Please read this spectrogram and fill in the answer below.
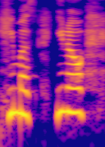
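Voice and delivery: put-on high-pitched, patronizing, coddling voice as to a child. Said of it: "she almost treats him like a little kid".

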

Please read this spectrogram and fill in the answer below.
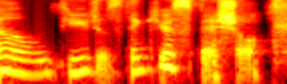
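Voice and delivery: ordinary talk

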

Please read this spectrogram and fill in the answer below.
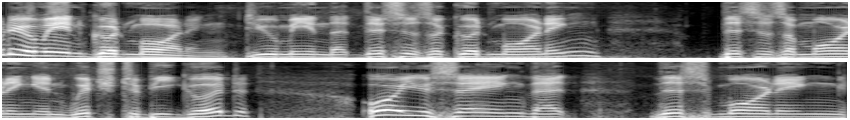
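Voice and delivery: put-on confrontational wizard voice. Retelling Gandalf's reply to a friendly good morning: imitating Gandalf being confrontational. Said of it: "Gandalf's kinda, like, confrontational the first time".

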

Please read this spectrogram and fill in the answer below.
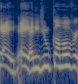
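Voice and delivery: rough, gruff put-on New Jersey accent. Describing a magical game character in the overworld, in a gruff jersey accent. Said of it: "he has this like real gruff, like Jersey accent".

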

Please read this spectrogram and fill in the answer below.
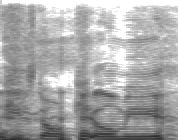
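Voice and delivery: acted high, slow, tearful begging voice. Retelling a movie scene where a character begs her mugger: imitating crying. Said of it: "and she's crying".

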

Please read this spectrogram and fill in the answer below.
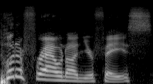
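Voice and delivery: normal talking voice

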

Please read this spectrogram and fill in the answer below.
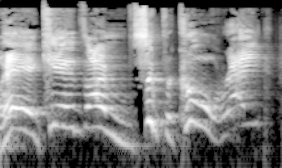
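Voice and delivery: high, slow, happy-go-lucky fake try-hard cool. Retelling a movie, imitating the vice principal: happy-go-lucky try-hard cool vice principal. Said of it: "happy-go-lucky and".

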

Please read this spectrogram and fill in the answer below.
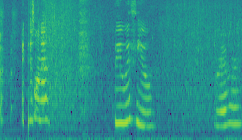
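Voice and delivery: very high, slow, drawn-out little spirit voice. Narrator in a role-playing game voices a spirit replying to a player: little spirit voice. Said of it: "you hear a little spirit voice from behind you go".

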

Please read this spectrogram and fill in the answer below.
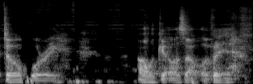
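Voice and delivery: tender, gentle whisper. A character whispers reassurance into a crying stranger's ear, tender whisper. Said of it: "Jared tenderly whispers in the person's ear".

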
